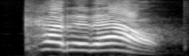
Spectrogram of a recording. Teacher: The stress is on out, the last part of the phrasal verb.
